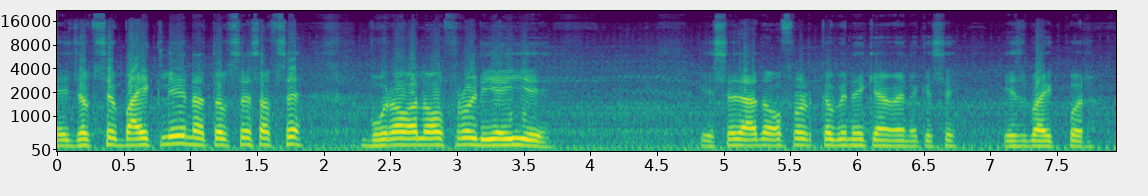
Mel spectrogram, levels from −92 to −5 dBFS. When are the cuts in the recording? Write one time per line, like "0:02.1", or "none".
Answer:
none

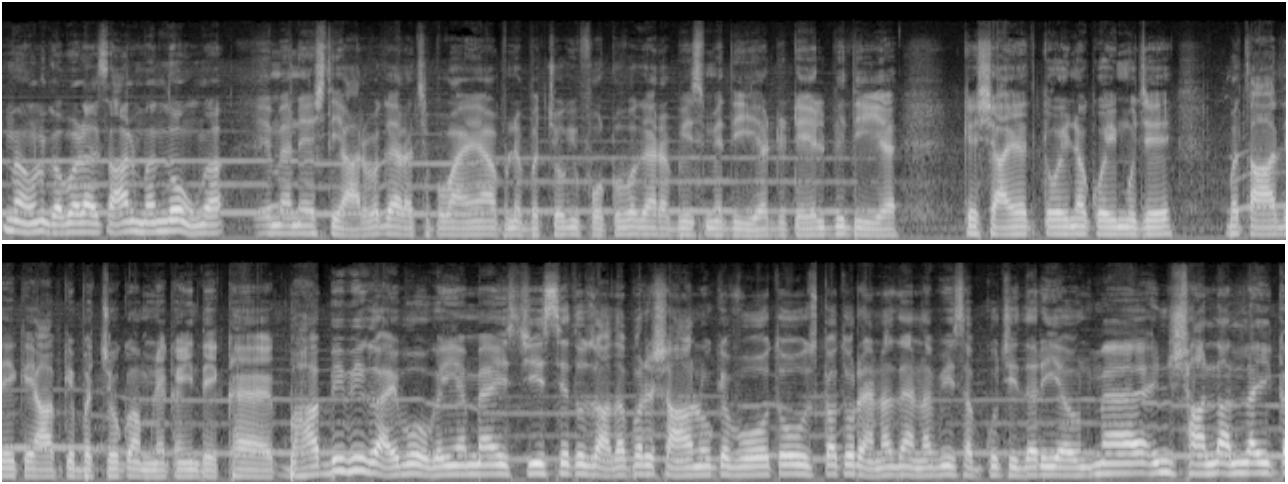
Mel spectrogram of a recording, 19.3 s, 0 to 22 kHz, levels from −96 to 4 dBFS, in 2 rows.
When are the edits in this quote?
0:01.9
0:11.7
0:17.8

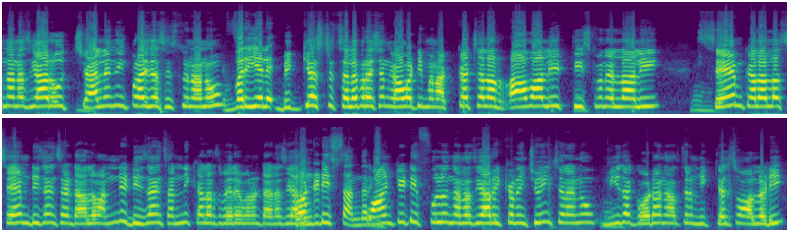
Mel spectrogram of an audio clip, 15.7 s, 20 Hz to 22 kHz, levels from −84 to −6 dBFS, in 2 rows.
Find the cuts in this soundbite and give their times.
none

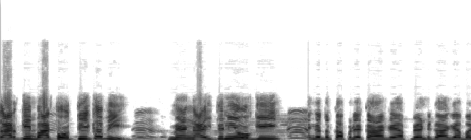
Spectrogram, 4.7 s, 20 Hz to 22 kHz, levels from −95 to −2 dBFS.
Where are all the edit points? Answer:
0:03.1

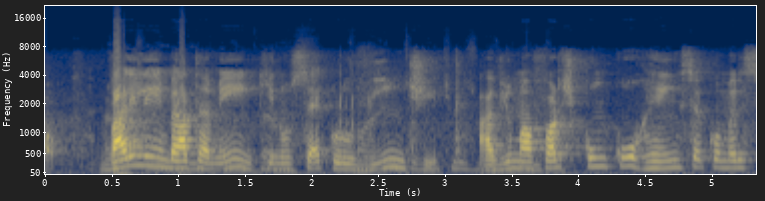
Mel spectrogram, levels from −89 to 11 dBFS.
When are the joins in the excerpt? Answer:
0:02.0

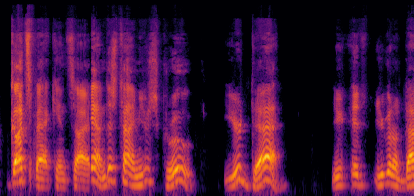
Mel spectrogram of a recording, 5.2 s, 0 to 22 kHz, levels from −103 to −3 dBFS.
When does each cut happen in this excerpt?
0:01.1
0:02.7

